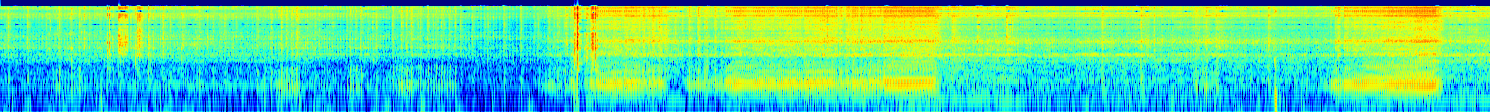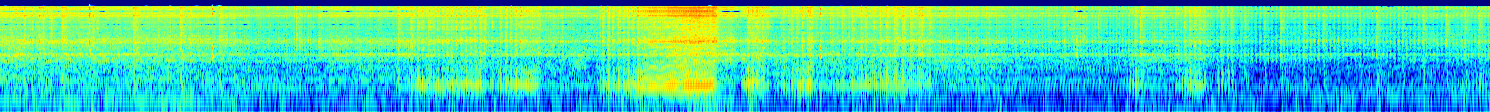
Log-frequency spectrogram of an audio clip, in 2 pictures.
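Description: Enduro dirt bike engine, heard from on the bike, opening up in three main bursts of throttle, about six, thirteen and twenty seconds in, each rising in pitch, with quieter running between them. Bumps and clatter of the bike over the rough trail come through as sharp knocks.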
